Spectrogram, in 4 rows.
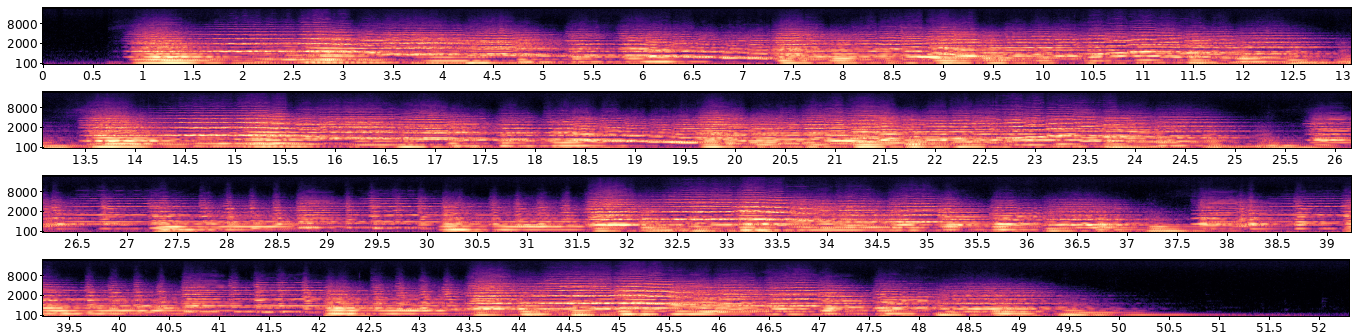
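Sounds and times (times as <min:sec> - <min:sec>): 
minuet in B flat: 0:00.8 - 0:50.8.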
